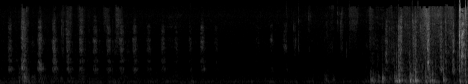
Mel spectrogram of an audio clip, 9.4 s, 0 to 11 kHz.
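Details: Ginger, an 11-week-old female puppy learning to climb stairs, pants in quick, even, breathy pulses for about four seconds, then the panting fades and a loud burst of clattering and scuffling noise follows.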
